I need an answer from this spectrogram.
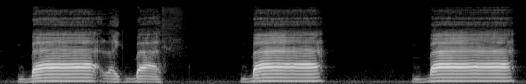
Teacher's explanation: the sound is b, comes from the lips. B. It is elongated, it is stretched because of the alif following it.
